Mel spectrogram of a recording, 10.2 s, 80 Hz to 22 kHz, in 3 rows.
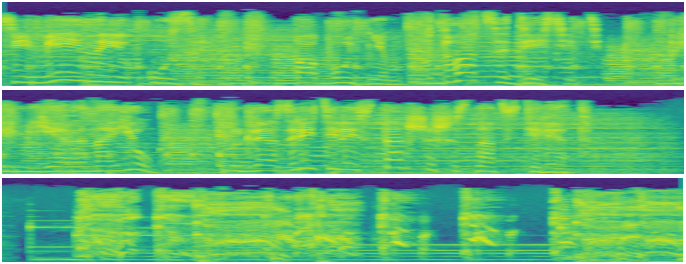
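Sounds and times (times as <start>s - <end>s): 
speech: 0.1s - 6.5s
person coughing harshly: 7.2s - 10.2s.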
